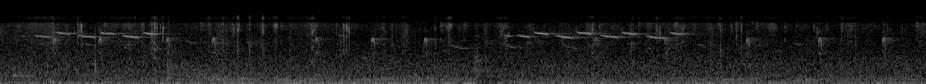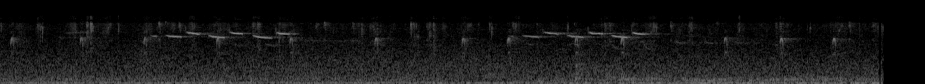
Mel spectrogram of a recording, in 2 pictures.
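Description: A songbird singing four short phrases of quick, high, falling chirps, spaced a few seconds apart. Under them runs a light, irregular patter of crunching steps in snow.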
